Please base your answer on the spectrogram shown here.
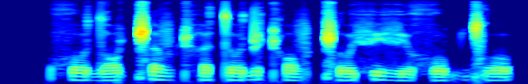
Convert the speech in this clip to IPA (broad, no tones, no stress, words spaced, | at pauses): xodɔǁəv ʈʰətʊdə ʈʰɔvǁʊfʲə vʲoxobɡ͡ǀo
